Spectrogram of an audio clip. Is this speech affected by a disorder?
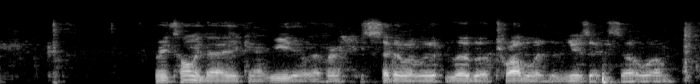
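No.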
